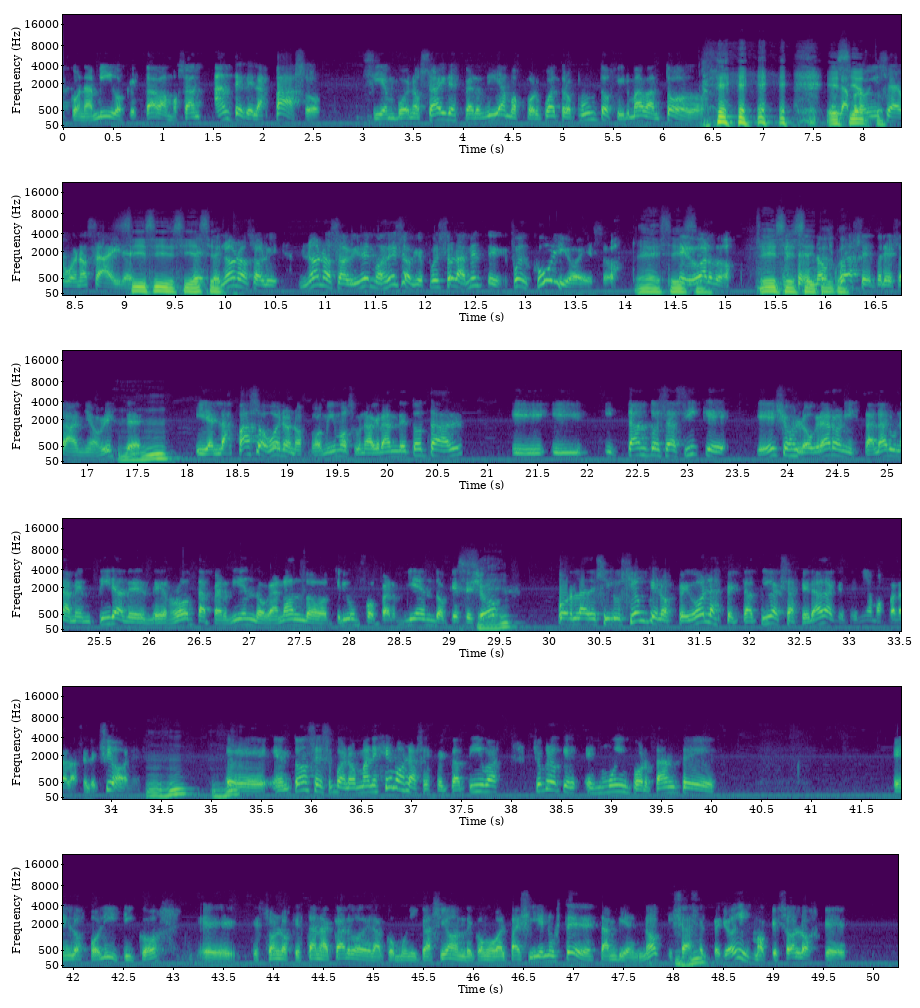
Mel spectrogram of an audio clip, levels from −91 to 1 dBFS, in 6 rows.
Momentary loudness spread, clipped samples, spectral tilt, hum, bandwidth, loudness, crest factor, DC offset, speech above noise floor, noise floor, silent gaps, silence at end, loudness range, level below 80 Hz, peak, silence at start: 8 LU; under 0.1%; -8 dB/octave; none; 8.4 kHz; -27 LUFS; 24 dB; under 0.1%; 30 dB; -56 dBFS; none; 0.55 s; 6 LU; -48 dBFS; -4 dBFS; 0 s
